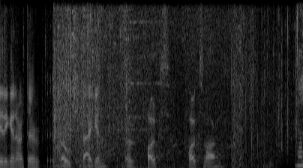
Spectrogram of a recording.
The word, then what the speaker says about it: Volkswagen: say it again Arthur Volkswagen folks FKS no say my so my CH say again you say on or like what Volkswagen like you pronounced the V like an F sometimes this is crazy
